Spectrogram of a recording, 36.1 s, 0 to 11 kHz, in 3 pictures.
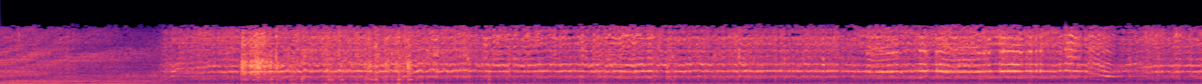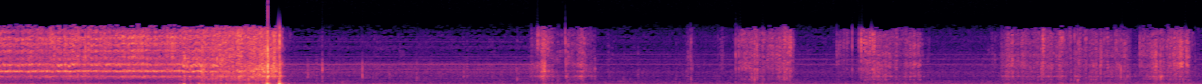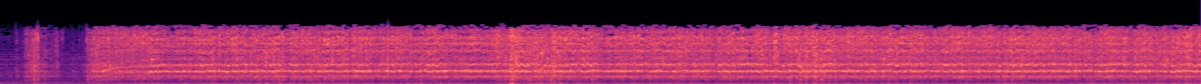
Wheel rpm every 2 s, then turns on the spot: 10, 190, 230, 230, 230, 200, 220, 130, 0, 10, 20, 20, 60, 220, 230, 240, 230, 240.
20-24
